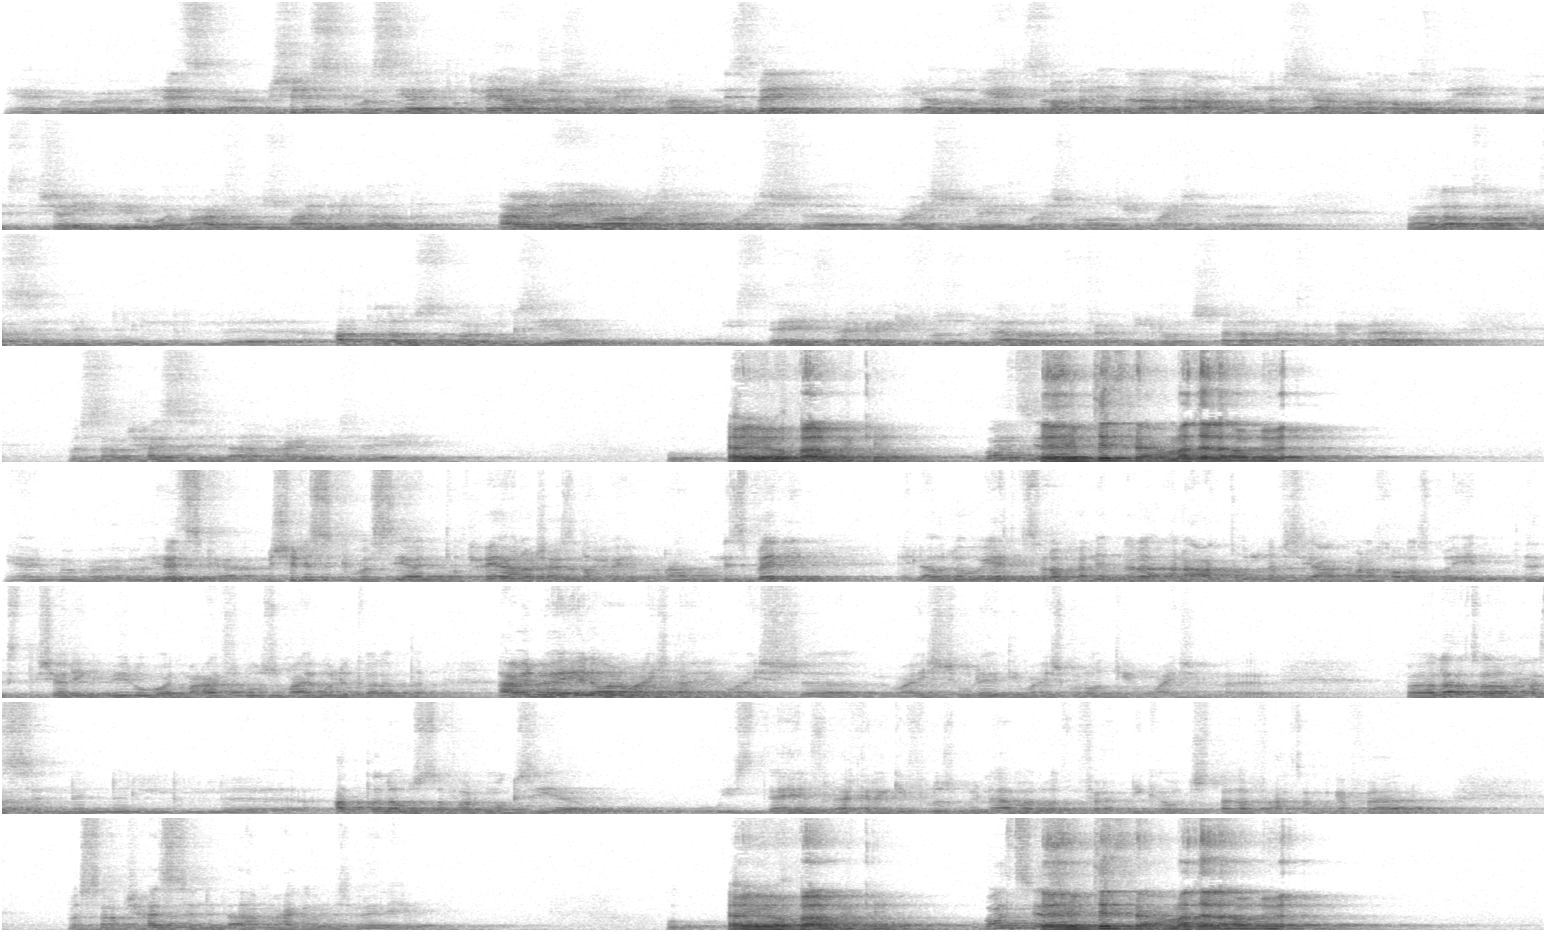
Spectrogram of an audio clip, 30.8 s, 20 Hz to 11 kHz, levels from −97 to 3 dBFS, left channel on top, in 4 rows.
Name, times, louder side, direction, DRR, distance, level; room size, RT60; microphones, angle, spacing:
voice 1, 0.0-4.0 4.5-9.8 10.2-14.0 14.7-22.5 23.5-25.2 26.5-26.6 28.0-29.0, right 1 dB, 55° right, 1 dB, 2.2 m, -42 dB
voice 2, 26.8-27.7 28.3-29.5, left 1 dB, 10° left, 6 dB, 0.5 m, -25 dB
13.0 x 10.0 x 4.7 m, 1.2 s
head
